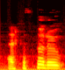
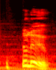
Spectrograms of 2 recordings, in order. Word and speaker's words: Cthulhu: Cthulhu is the pronunciation of this, I believe.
